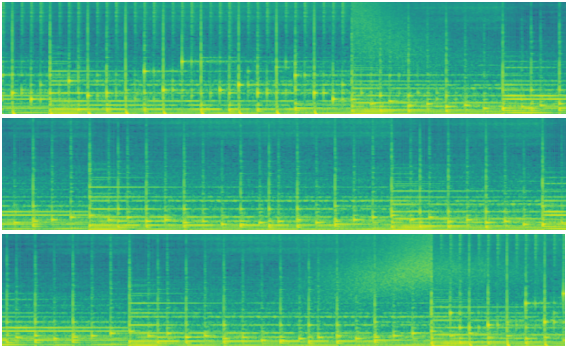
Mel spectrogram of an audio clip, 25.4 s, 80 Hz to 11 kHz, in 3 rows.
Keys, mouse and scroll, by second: 0.2 click, 4.8 click, 5.4 click, 7.0 alt+middle click, 7.5 click, 19.5-20.7 drag.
